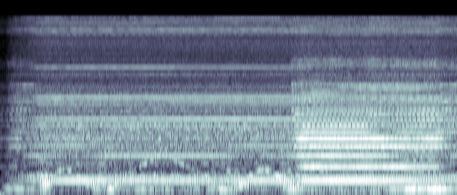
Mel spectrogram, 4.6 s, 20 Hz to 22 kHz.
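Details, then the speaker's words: OpenBuilds MiniMill CNC router, early aluminum cut at 0.05 axial depth: high router whine with a harsh ringing tone that grows louder partway through; resonance chatter from the flexible frame. "doesn't sound great. And there's it's fairly slow, but it can definitely create some resonances."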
